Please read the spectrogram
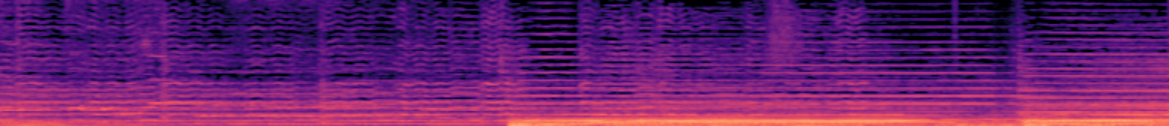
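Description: Symphony orchestra playing, bowed strings holding sustained notes. About halfway in, the music steps up suddenly in loudness with full, low sustained chords.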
